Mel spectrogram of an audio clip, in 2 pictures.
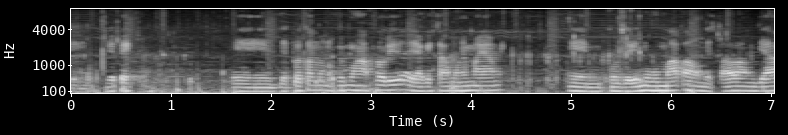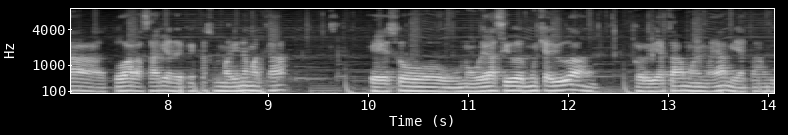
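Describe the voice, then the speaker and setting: A man's voice: on the low side, steady tone, a little fast. A man narrating his own diving and spearfishing footage in a casual voice-over, rambling and speaking straight to his viewers. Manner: rambling, restarts often, addresses viewers directly. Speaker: spearfishing vlogger. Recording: voice-over with loud background music.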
